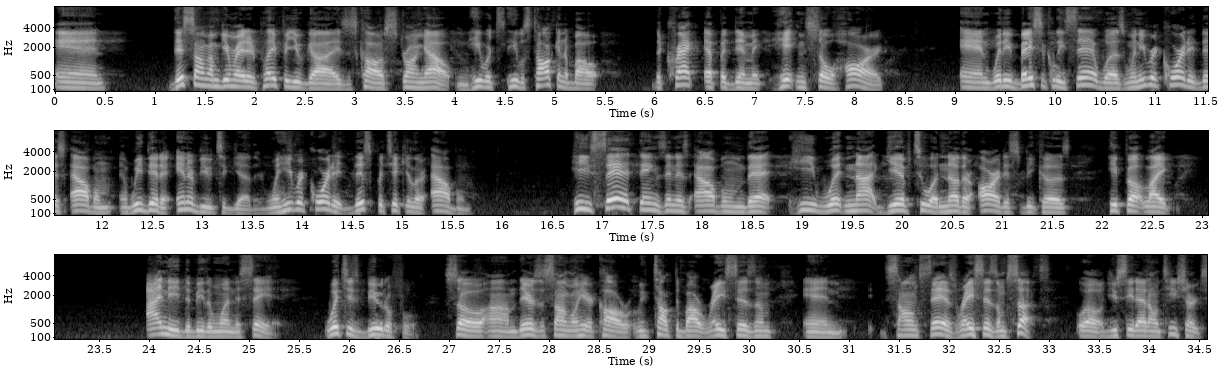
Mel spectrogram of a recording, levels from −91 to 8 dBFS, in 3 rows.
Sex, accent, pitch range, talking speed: male, American, 130-170 Hz, 180 wpm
